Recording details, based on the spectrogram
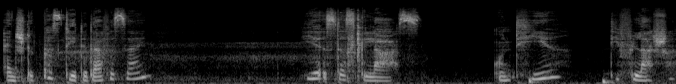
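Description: An actress in a radio drama playing an adoring, naive young girl with a breathy voice and a coy, teasing manner. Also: medium pitch, animated, takes it slowly. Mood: adoring, hushed. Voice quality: breathy, often near whisper.

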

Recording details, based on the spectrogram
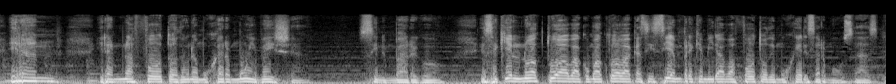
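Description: A man's voice: mid-range voice, moderate pace, mellow, soft background music, close to an everyday voice. A man playing a solemn, lurid narrator in a noir parody radio play, melodramatic and lingering over his phrases. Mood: wry, storytelling. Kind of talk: scripted dramatic narration.

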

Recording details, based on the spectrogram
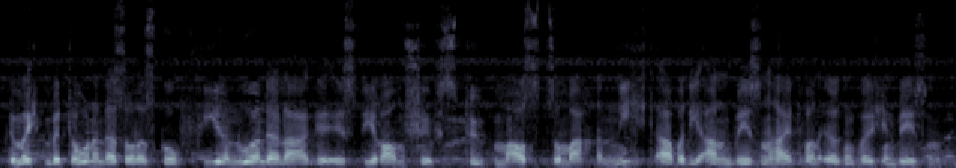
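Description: A man's voice: on the high side, quick pace, darkish tone. Dull radio voice, clipped airman. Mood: urgent, official. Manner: clipped, official, telegraphic. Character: urgent male air force officer radioing headquarters. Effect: military radio filter. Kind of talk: radio drama military dispatch. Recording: dull, noisy radio transmission.

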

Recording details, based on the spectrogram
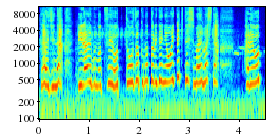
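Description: An actress playing a gentle, earnest young cleric in a radio drama, speaking politely. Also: female voice, very high-pitched, steady tone, a little fast. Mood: anxious. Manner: polite, soft-mannered, earnest. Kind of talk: Japanese radio drama acting.

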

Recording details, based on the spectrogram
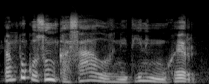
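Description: Earnest merchant, faint background noise. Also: male voice, on the high side, very animated, a little fast, fairly bright tone. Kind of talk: radio drama acting.

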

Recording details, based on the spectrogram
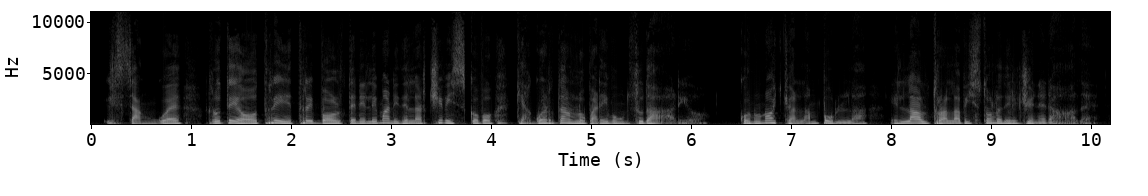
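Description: A man's voice: on the high side, mellow. Theatrical Neapolitan man telling a story. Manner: dramatic, ironic, dialect-flecked. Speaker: actor-storyteller. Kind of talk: theatrical monologue narration.

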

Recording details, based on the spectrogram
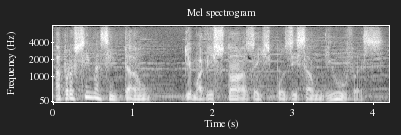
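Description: A man's voice: rumbling low, wildly swooping pitch, normal speed. A man with a Brazilian accent narrating a scripted radio drama in a dramatic style. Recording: dull lo-fi with music behind.

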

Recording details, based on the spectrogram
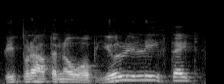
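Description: An actor playing a jovial, gallant older gentleman in a Dutch radio play, talking in an unhurried, fatherly way. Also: medium pitch, sing-song, lightly acted. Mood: amused, kindly. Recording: muffled old radio play, faint noise.

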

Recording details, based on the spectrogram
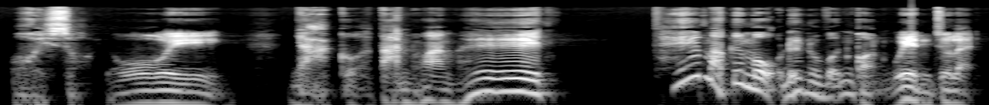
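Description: A man's voice: low-pitched, sing-song, a little slow, slightly rough, voice pushed down, heavily acted. A man voicing a crude, grumbling village husband who curses and stammers with hesitant fillers. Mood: storytelling.

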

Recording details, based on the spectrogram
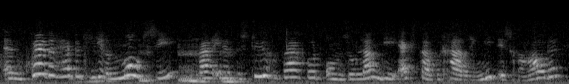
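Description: A woman's voice: high-pitched, expressive, a little fast, distant mic, slight background noise, poor audio. An actress playing an outspoken, argumentative woman teacher pushing for reform in a radio drama, assertive and articulate. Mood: determined. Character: outspoken, insistent reformist female music teacher. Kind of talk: Dutch radio drama acting.

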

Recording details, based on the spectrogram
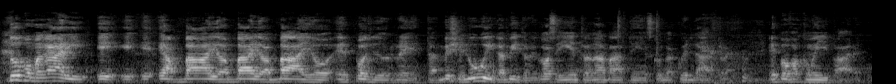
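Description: A man's voice: on the low side, brisk, hardly any pauses, sharp tone. A man playing a plain-spoken Tuscan mother who reminisces in a rambling, hesitant, conversational stage monologue full of self-questioning. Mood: reflective. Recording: roomy, distant stage recording with noise.

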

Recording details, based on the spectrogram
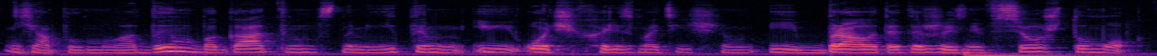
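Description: A young male sports star played by a woman narrator answers in an audiobook interview. He is wry, guarded and blunt, with dry teasing in a mellow voice. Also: on the low side, fairly even intonation, normal speed, natural voice. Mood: self-assured, frank. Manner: guarded yet blunt, dryly teasing, swears freely.

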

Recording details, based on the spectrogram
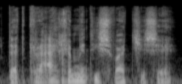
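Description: An actor narrating an audio drama as a cynical, streetwise storyteller, colloquial and deliberate. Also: male voice, low voice, animated, bright, forceful tone, exaggerated voice. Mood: wry, cynical.

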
